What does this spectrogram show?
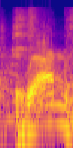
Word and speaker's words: Juan: He's like, basically it's John, but pronounce it differently. Juan, Juan, Juan.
